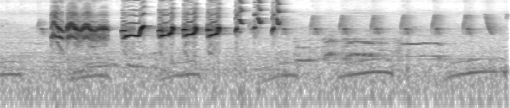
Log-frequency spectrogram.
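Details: Orange-headed thrush song used as a lure to prompt a reluctant bird to sing: a burst of rapid, shrill, warbling high phrases for two seconds, then soft scattered chips, with a low cooing dove in the background.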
